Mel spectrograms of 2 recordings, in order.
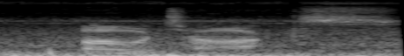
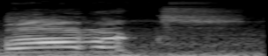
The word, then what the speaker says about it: Botox: Botox. It's pronounced Botox, but I'll be calling it botocks.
